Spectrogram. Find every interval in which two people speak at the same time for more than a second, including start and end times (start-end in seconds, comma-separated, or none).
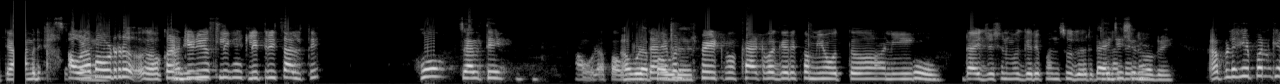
none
